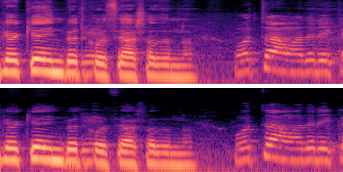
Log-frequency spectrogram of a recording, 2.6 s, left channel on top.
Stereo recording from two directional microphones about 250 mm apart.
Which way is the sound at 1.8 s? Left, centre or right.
Centre.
